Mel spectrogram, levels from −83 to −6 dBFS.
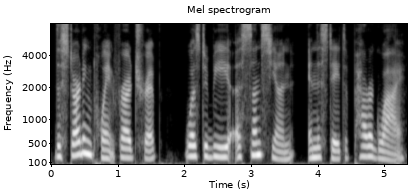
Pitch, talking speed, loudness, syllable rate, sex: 200 Hz, 170 wpm, -18 LUFS, 4.5 syllables/s, female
